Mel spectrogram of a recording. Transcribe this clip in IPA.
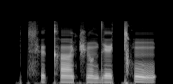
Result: t͡sʰ ɪ kʰ ã t͡ʃ õ d̪ e ǀʰ ũ

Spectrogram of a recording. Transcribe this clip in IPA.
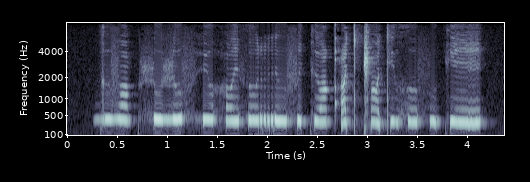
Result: ɡ ɯ v ɒ k ɬ u ɮ ʊ f h y o̯ h ɔ e̯ θ o r ɯ f e kʲ ɔ qʼ o tʲ ǁ ɒ tʲ u x ʊ f u kʲ e

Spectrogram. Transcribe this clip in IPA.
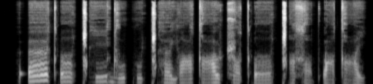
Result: ʔ œː tʼ ɤː ǁʰ i d u kʷ i ǁʰ œ j ɔː tˤ uː ʈ͡ʂ ɔ tʼ ɤː ǁ a sˤ œ pʼ uː tˤ i

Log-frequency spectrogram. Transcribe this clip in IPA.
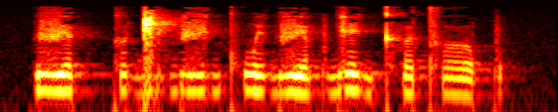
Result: vʲ ɐ kː ə ɡ͡ǁ i ɡ vʲ ʉ ɡ kʰ w ɪ ɡ vʲ a p ɡ e ɡ kʰ ə tʰ ɤ p

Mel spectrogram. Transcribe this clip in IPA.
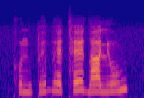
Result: kʰ ʊ n ṳ p ɛ̤ bʱ ɛ tʰ ɛ d a lʲ o w

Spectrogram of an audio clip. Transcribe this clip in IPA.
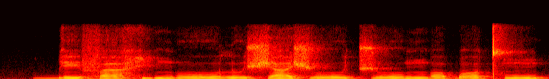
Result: ɡ͡b e˦˨ f a˨ h i˦ ŋ oː˦˨ l ʊ˦ ʃ a˦ ʃ oː˦ t͡ʃ oː˦ ŋ ɔ˦ ɓ ɔ˦ tʰ ũ˦

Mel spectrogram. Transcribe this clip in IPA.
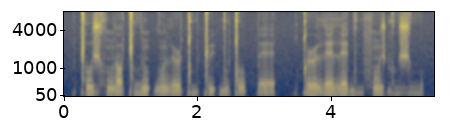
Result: ǁ o˦ ʒ x ũ˨ ɾ ɒ˨ ǁ o̤˦ ɾ ũ˨ ʔ ɡ õ˨ r ə˞˨ ǃ ṳ˦ ǁ y˦ ʔ ɡ u˦ ǃ o˨ pː ɛ˨ | ǃ ə˞˦ r ɛ˦ r ɛ˦ ɡ ṳ˨ f õ˦ ʒ ɡ o̤˨ ʒ o̤˦

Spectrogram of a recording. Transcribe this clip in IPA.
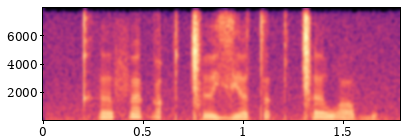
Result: kʰ ə f œ ɡ ɔ q ǀ ʉ zʲ ʌ t ʌ k ǀ ə w ɔ b

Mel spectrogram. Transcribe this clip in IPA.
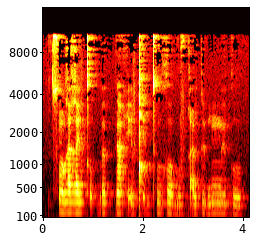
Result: t͡sʰ õ ʁ e ʁ e v kʰ o̰ p b ɵ kː ã h ḛ v ǃʰ ḛ b tʰ u x o b u v q ḛ v k ʉ b mː ʉ k u

